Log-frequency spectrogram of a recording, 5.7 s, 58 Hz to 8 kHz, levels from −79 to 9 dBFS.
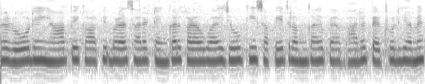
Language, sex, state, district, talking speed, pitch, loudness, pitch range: Hindi, female, Bihar, Lakhisarai, 220 wpm, 230 Hz, -31 LUFS, 225-235 Hz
